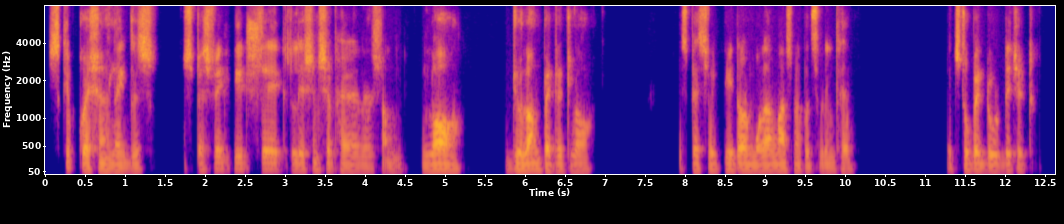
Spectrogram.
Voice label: voice message; moles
